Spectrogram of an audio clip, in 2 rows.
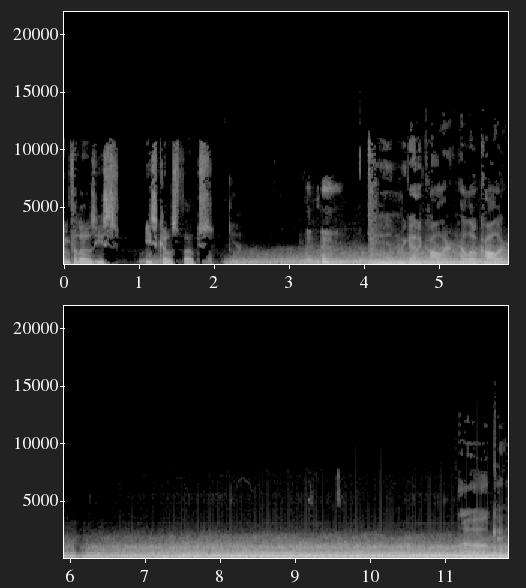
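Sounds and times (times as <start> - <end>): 
speech: 0.0 - 2.5, 3.2 - 6.1
road traffic rumble heard through a phone line: 2.2 - 11.8.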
